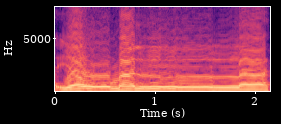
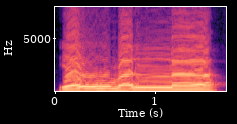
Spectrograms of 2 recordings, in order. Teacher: tidak disertai dengan gunah sehingga langsung saja tidak boleh ditahan, tidak dibaca yaumal la tidak. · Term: idgam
